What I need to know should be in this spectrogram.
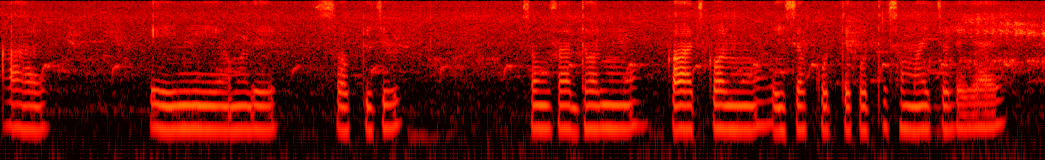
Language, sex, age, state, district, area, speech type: Bengali, female, 60+, West Bengal, Darjeeling, rural, spontaneous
